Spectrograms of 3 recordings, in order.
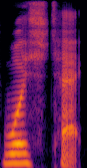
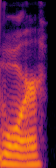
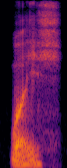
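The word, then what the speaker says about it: Wojtek: And I was mispronouncing the Syrian bear's name. I kept saying war. His name is Woo. W O J T E K. So, not war. Woo.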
